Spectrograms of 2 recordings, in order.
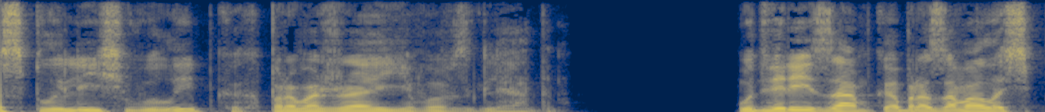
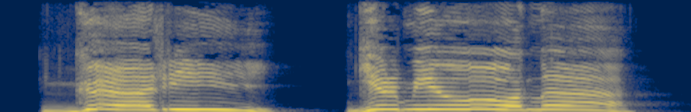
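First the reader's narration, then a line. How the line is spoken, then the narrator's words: Excited yell. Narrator (Russian): завопил Рон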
